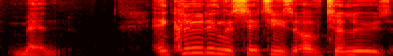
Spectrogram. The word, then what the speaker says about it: Maine: The French departement is pronounced "Men."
